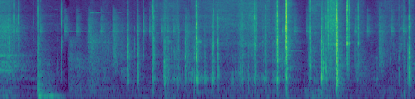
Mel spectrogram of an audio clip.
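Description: Plastic Nerf blaster and foam darts being handled and loaded: irregular sharp plastic clicks and rattles, with a dull thump about half a second in.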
